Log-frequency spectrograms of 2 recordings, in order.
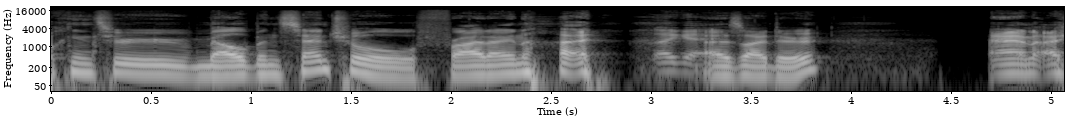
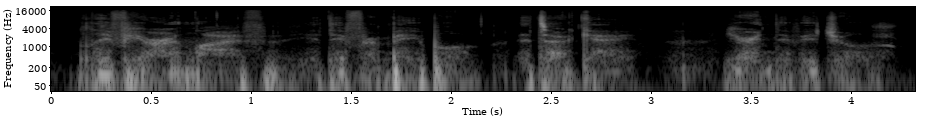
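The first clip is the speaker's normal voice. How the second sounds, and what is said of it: Whispering. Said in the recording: “That's whispering. ... That's not yelling.”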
